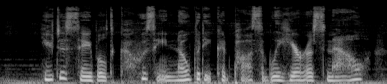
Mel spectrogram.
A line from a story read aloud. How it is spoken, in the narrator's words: whispered quietly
